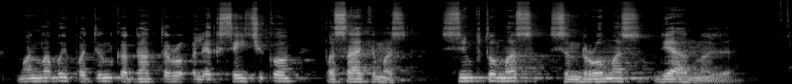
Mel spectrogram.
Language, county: Lithuanian, Panevėžys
